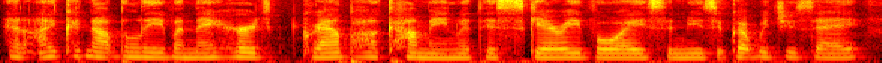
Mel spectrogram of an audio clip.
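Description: Grandma type chatting with her husband, pretty monotone, reminiscing. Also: lowish voice, moderate pace. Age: older. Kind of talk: casual chat.

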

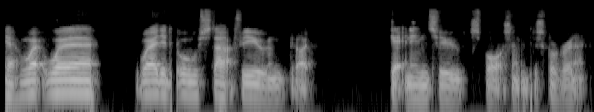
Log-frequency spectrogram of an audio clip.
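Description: A man's voice: sits low, steady tone, normal speed, a bit bright, dry recording. A young man hosting a podcast, asking loose, rambling questions with many restarts. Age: young adult. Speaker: podcast host. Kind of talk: casual interview questions.

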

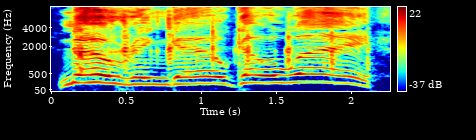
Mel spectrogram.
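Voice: medium pitch, slow, soft background music, pitched above the performer's own voice, close to an everyday voice. A podcaster putting on a silly, pleading British man with a mock British accent, as a comic parody. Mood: whiny, pleading.

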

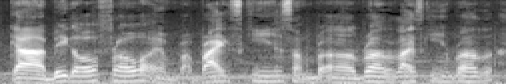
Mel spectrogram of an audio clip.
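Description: Here a forty-something podcast host chats casually on his own by a street outdoors, now and then singing song fragments. The voice is a little high and creaky, the pace moderate, and the background noisy.

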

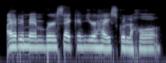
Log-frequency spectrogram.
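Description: A woman's voice: lowish voice, steady tone, normal speed, no room sound, studio quality. A young woman hosting a casual Taglish podcast chat, chatty and laughing often. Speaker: podcast host.

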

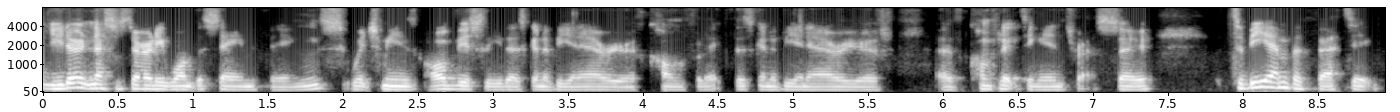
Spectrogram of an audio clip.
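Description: A man hosts an interview podcast and asks his guest questions. He speaks in a thoughtful, hesitant way and leans on fillers as he searches for words. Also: fairly low pitch. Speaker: podcast host.

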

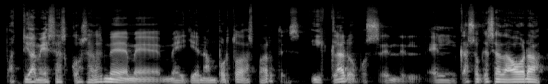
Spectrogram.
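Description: A man with a Spain Spanish accent co-hosting a podcast in casual chat, telling rambling, animated stories with plenty of swearing over a video call. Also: fairly low pitch, fairly quick. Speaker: podcast co-host.

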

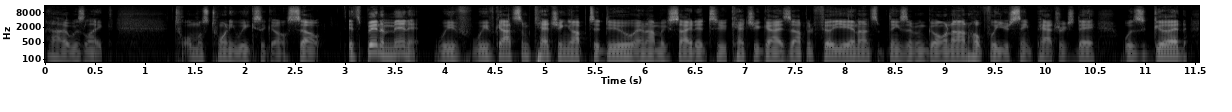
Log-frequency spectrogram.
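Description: A man's voice: medium pitch, fairly even intonation, brisk, clear, resonant tone, no room sound. A man with an American accent chatting casually as a solo podcast host, rambling and repeating himself, with a congested, blocked-nose sound from being sick. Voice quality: congested, stuffy-nosed. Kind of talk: casual chat to listeners.

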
